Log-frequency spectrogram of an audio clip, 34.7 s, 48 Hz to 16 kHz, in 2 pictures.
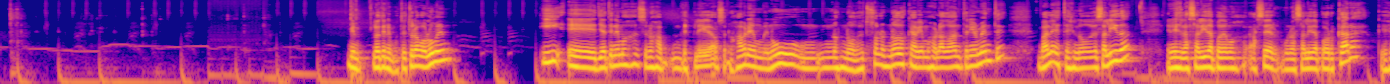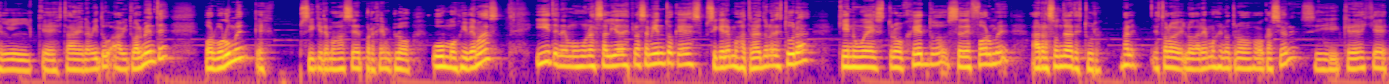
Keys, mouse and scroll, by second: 6.6 scroll down 2, 6.8 middle click, 10.3 click, 11.8 click, 12.3 click, 33.2 click.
